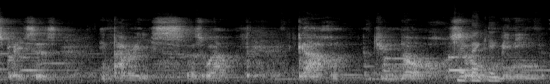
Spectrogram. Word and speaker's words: Gare du Nord: Gare du Nord, Okay, so thank you. meaning the train station of the north. Got it. Because it goes to northern. Gare du Nord.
